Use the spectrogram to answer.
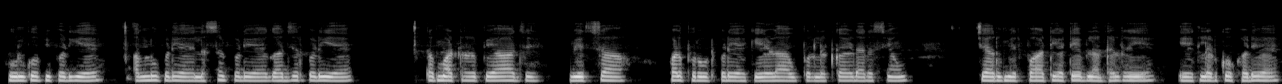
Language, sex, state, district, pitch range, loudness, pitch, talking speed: Rajasthani, female, Rajasthan, Churu, 175-185 Hz, -18 LUFS, 180 Hz, 175 wpm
